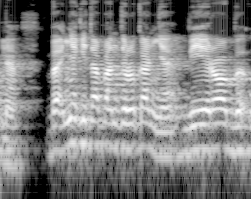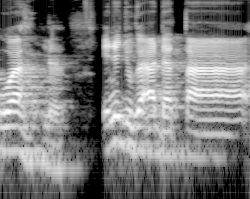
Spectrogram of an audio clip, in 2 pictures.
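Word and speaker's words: بربوة: Nah, huruf tan-nya terbacanya ha karena berhenti nanti mau dilanjutkan menjadi huruf ta lagi.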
